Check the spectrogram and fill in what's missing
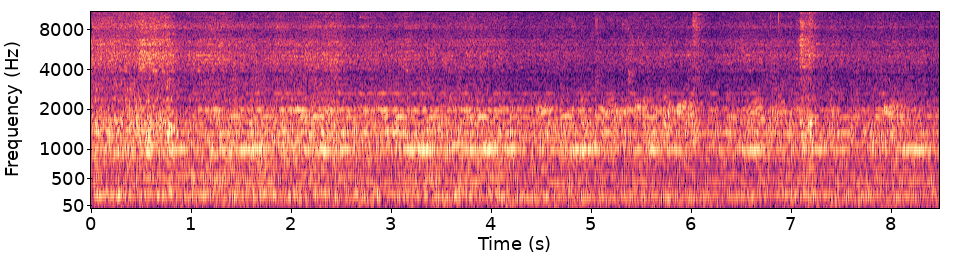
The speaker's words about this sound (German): Ich höre diesen scheiß Hubschrauber schon wieder.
